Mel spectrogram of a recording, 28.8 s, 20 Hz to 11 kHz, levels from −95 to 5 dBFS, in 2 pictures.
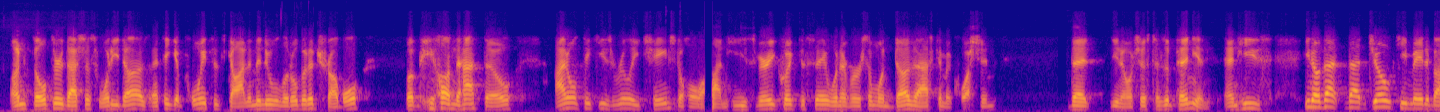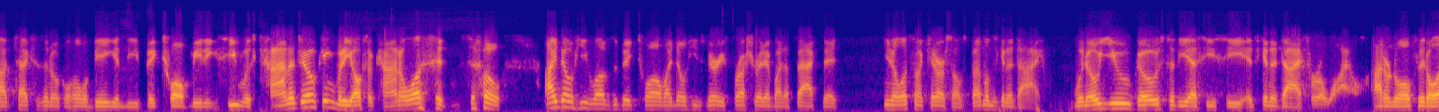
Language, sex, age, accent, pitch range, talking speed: English, male, 30-49, American, 105-130 Hz, 265 wpm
